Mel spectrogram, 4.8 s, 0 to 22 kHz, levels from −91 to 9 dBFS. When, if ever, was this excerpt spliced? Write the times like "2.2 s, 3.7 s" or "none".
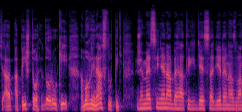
2.5 s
